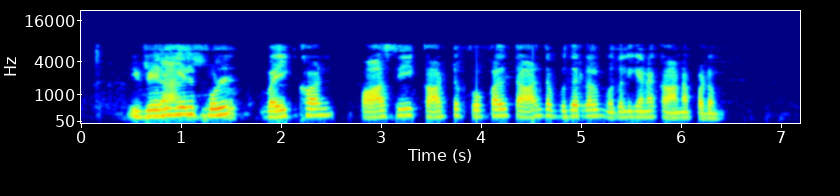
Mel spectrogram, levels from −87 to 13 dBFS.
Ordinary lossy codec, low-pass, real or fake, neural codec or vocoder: AAC, 48 kbps; 7.2 kHz; real; none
